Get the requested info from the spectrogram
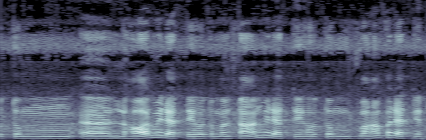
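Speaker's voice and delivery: ordinary delivery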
